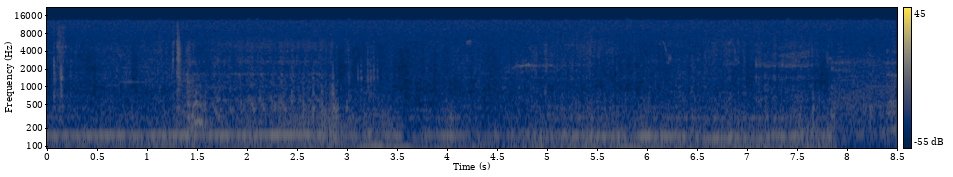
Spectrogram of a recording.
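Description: Car engine running steadily: a low, even hum with a rumble beneath it.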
